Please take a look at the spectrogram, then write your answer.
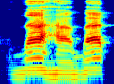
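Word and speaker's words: ذهبت: Zahabat gitu. Dengan tak sukun di belakangnya.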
